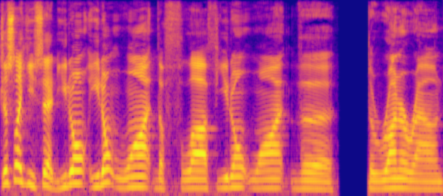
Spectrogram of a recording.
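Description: A man with a plain, everyday voice speaks with lively intonation. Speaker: podcast co-host. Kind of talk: casual chat.

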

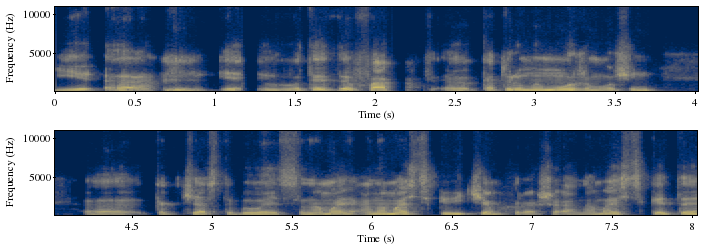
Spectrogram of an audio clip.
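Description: In a very clean recording with a silent background, a man speaks at a moderate pace and medium pitch with ordinary pitch variation. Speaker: historian and lecturer. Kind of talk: academic seminar lecture. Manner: hesitant, many fillers and repetitions.

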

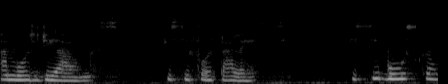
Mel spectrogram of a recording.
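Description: Speaking at a very slow pace, a woman has a somewhat breathy, dark, mellow tone, medium pitch, and fairly even intonation. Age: 60s. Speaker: poet and columnist. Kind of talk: poetry reading.

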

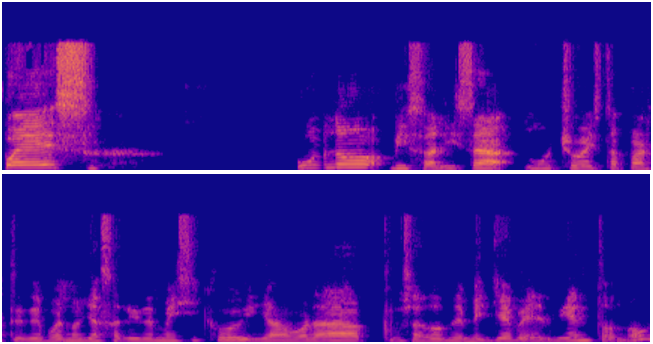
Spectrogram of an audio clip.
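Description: A woman's fairly slow talking is set against a quiet background. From Mexico, northern State of Mexico. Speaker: Mexican expat. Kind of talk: casual interview.

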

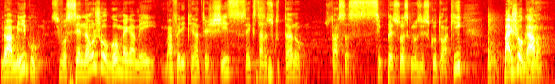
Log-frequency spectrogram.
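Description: A man's fairly high voice at a moderate pace, lively intonation and big swings in loudness, over noticeable background noise. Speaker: podcast host. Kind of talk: casual chat.

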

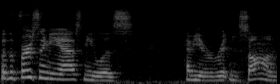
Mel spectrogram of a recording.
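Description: Here a woman is speaking. She has a Texas accent. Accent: Texas Southern. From East Texas. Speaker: country singer-songwriter. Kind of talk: interview.

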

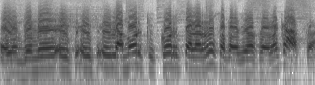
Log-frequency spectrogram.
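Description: High-pitched and lively in intonation, a man speaks. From Argentina (Buenos Aires area), born in Venezuela. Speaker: psychologist. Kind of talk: casual interview.

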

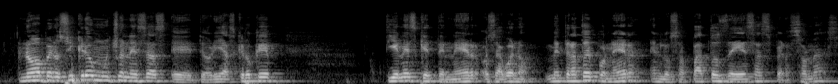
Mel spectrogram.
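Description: In a room with audible echo, a man speaks at a fairly slow pace and a fairly high pitch. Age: 20s. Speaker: podcast guest. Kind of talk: casual chat.

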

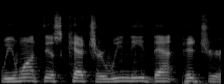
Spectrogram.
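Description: Here a man speaks with an American accent. His pitch is fairly high and his intonation monotone and flat. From US Pacific Northwest. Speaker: stadium PA announcer and radio host. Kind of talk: casual interview chat. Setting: radio studio. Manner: halting, many fillers.

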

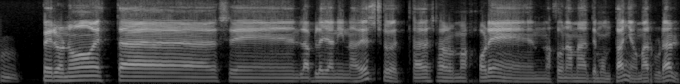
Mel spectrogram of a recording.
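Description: A man speaks at a fairly slow pace with a medium pitch and fairly even intonation. He hardly pauses at all. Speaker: podcast host. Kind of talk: casual interview. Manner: halting.

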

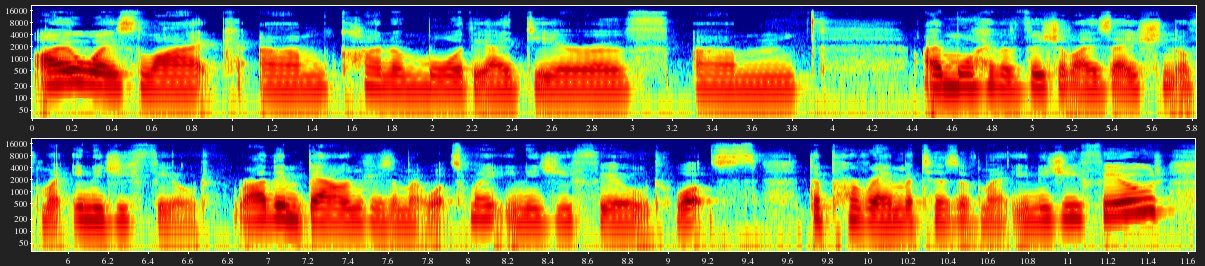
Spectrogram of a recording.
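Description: Against a quiet background, a woman with a New Zealand accent speaks at a moderate pace. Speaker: podcast host and life coach. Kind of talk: casual solo monologue.

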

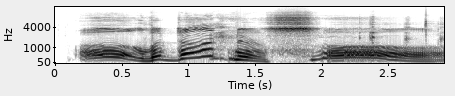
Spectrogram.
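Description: Using a put-on character voice, a man talks at a high pitch.

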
